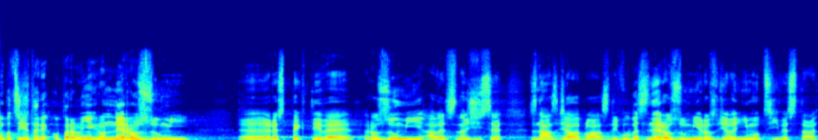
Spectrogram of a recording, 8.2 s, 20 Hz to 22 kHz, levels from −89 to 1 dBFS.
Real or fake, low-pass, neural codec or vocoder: fake; 14.4 kHz; vocoder, 44.1 kHz, 128 mel bands every 256 samples, BigVGAN v2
